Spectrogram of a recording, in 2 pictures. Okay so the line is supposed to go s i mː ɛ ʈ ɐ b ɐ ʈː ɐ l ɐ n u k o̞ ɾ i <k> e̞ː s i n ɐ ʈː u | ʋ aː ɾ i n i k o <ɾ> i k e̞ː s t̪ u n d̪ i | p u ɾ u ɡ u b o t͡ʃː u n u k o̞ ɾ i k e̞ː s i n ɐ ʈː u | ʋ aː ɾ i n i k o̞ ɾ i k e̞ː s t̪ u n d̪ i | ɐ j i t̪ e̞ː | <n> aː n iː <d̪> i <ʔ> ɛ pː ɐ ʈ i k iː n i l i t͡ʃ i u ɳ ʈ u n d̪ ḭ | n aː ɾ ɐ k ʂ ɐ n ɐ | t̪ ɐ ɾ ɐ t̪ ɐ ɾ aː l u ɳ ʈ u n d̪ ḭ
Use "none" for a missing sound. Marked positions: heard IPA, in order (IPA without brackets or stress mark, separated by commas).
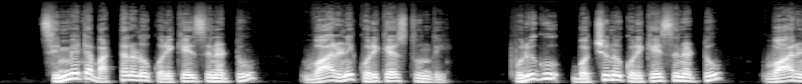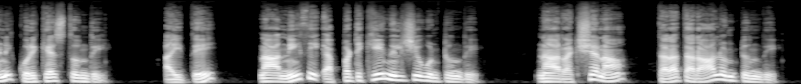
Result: k, ɾ, n, t̪, ʔ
